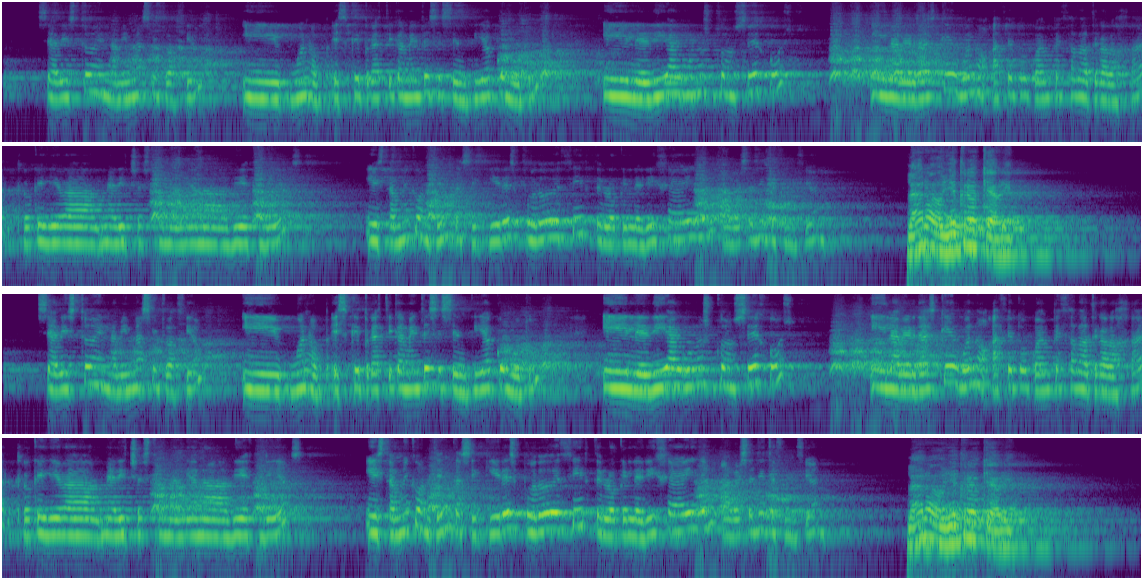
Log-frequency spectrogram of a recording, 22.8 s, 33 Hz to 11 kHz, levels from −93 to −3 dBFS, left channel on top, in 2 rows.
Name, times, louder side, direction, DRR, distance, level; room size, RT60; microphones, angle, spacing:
voice 1, 0.4-2.0 2.4-5.4 6.0-7.9 8.7-14.4 15.0-19.7, right 2 dB, 85° right, 9 dB, 1.3 m, -28 dB
Bark, 1.1-2.1 5.0-5.6 5.9-6.1 8.3-9.3 12.9-13.5 13.9-14.1 15.6-15.9 18.3-19.2, left 1 dB, 65° left, 6.2 m, -35 dB
voice 2, 20.4-21.5, left 1 dB, 40° left, 5 dB, 1.9 m, -22 dB
24.5 x 24.5 x 8.3 m, 2.3 s
head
